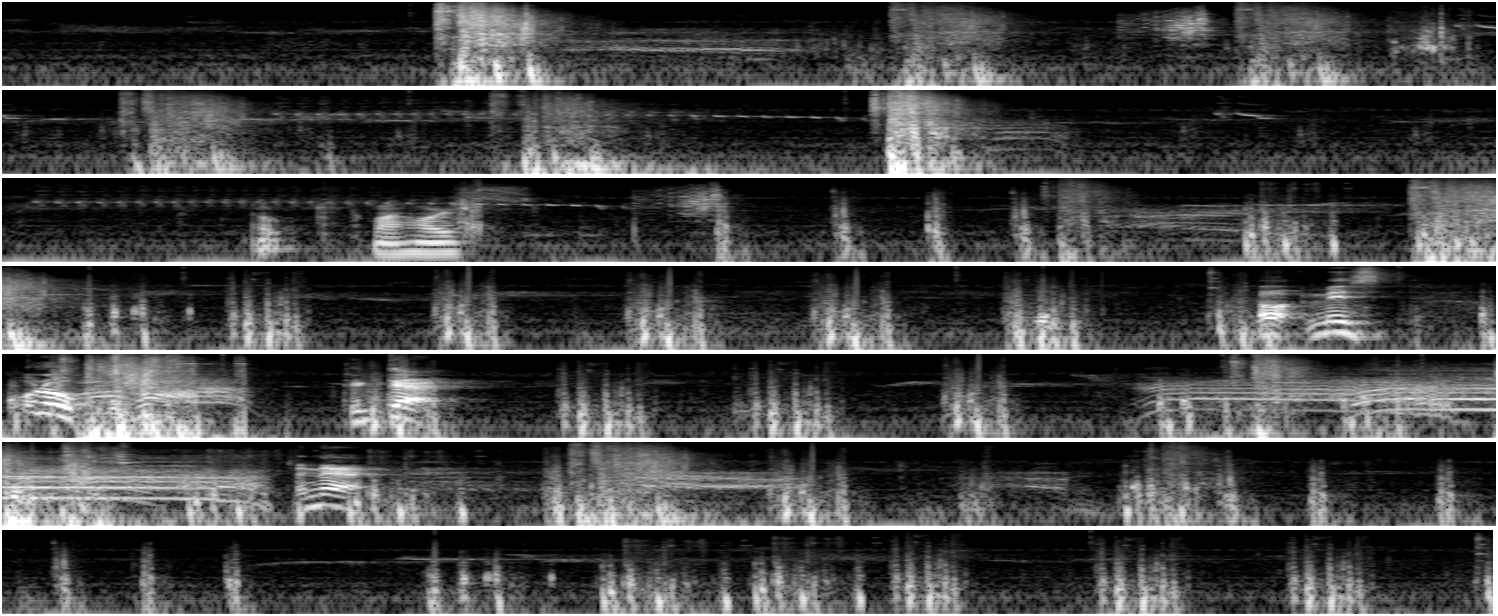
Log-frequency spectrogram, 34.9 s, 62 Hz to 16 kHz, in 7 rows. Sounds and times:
Gunshot, gunfire: 1.5s - 1.9s, 7.9s - 8.3s, 14.7s - 15.2s, 26.8s - 27.2s.

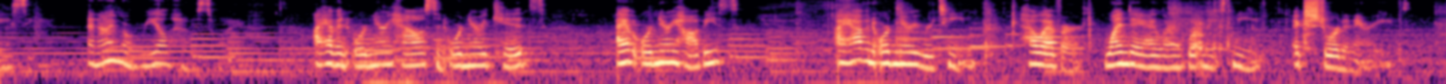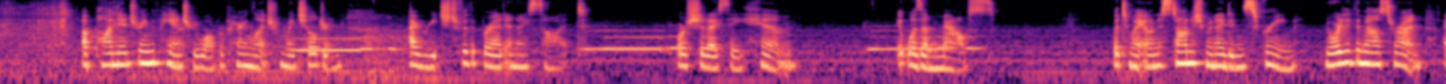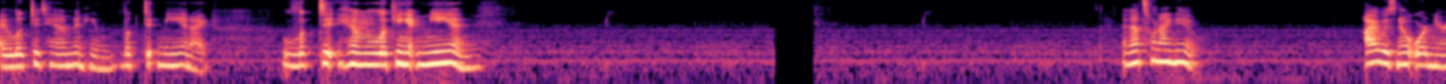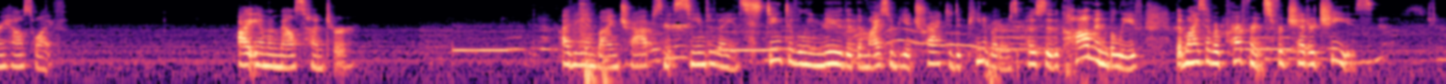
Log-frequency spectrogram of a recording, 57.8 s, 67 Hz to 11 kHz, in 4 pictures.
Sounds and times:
Speech: 0.0s - 2.2s, 3.2s - 5.4s, 6.2s - 7.4s, 8.4s - 14.1s, 15.3s - 17.9s, 18.6s - 20.3s, 21.2s - 22.4s, 23.4s - 24.4s, 25.6s - 31.0s, 31.8s - 33.8s, 40.1s - 41.0s, 42.6s - 44.0s, 45.8s - 47.0s, 49.0s - 57.8s
Music: 0.0s - 12.3s, 15.3s - 22.4s, 23.1s - 24.5s, 47.9s - 57.8s.

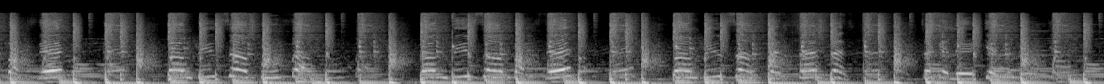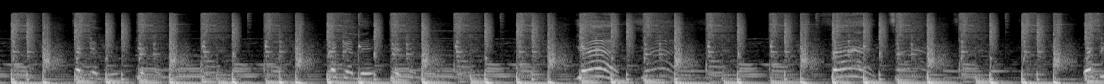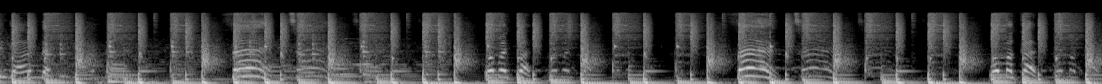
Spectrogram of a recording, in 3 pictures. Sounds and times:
Afrobeat: 0.0s - 33.1s.

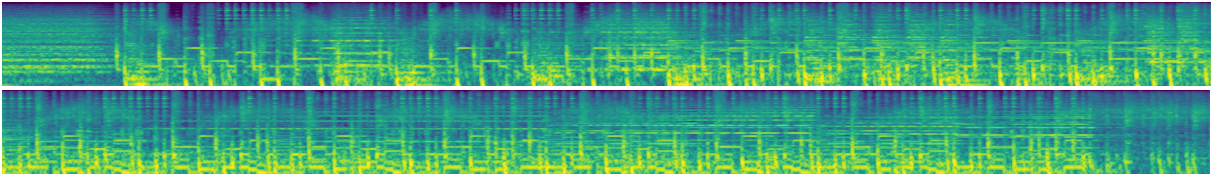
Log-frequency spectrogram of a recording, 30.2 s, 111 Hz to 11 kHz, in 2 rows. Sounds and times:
Music: 0.0s - 30.2s.

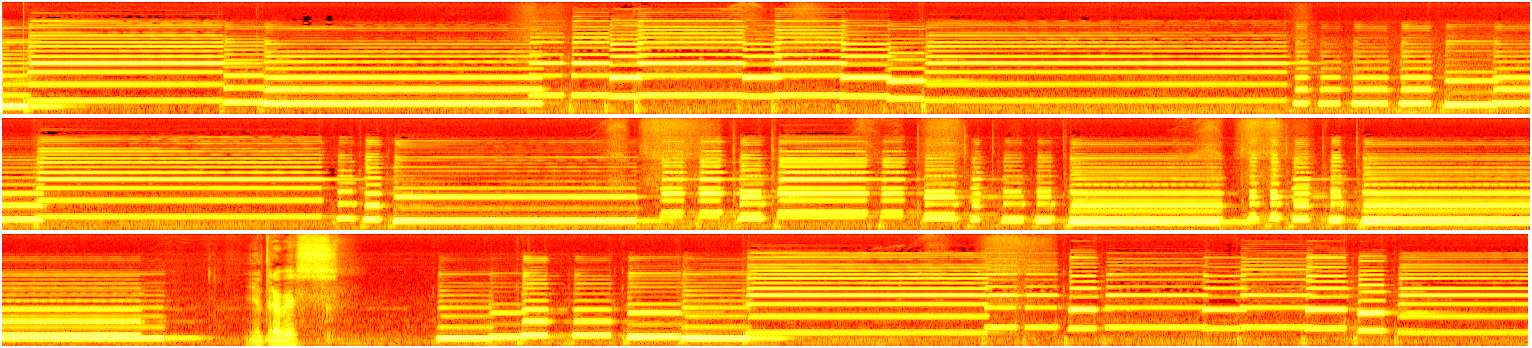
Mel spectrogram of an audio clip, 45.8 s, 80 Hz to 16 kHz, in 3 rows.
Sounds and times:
Piano: 0.0s - 32.8s, 34.8s - 45.8s.

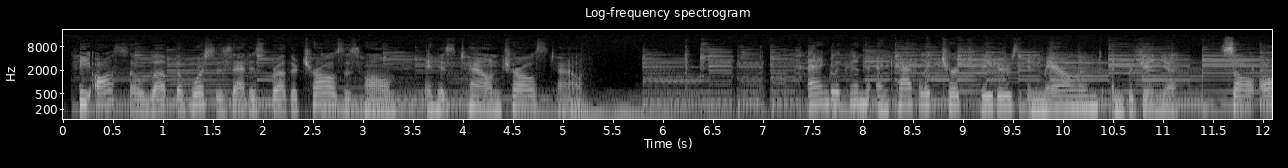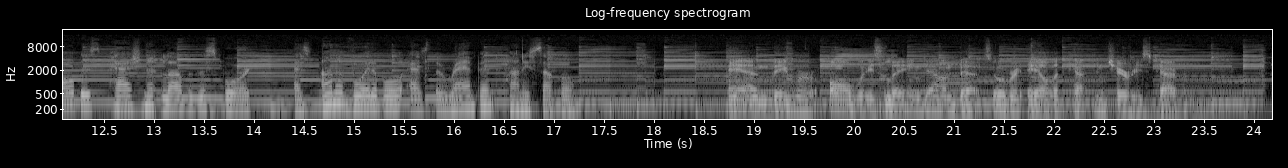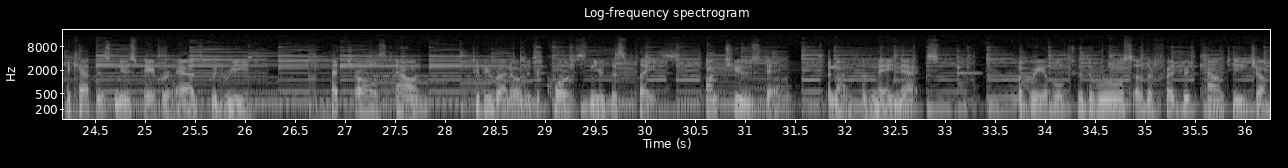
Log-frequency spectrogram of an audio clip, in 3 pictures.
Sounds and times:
Music: 0.0s - 36.2s
Speech: 0.2s - 5.3s, 7.4s - 17.4s, 18.8s - 23.4s, 24.2s - 26.1s, 26.9s - 33.0s, 33.8s - 36.2s.

